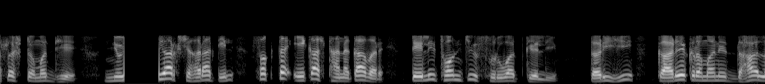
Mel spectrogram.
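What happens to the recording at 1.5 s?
At 1.5 s the speech has gone silent. It is a playback stall, running from 1.24 to 1.59 s, about 0.35 s of dead air in mid-flow. The likely cause is the player running out of data or its thread being blocked.

When sound returns at 1.59 s, catch-up at higher speed begins. The player works through its backlog by resampling, so speech runs 1.15 times fast and sits roughly two semitones high. It settles back to normal speed and pitch at 3.95 s.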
